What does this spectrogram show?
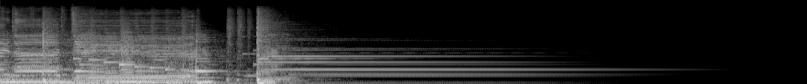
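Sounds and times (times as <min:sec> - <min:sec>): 
tenor singing: 0:00.0 - 0:04.2.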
